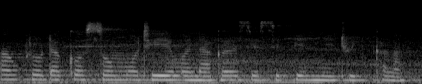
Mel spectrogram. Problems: low volume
